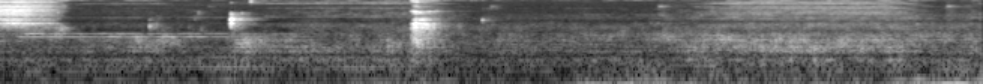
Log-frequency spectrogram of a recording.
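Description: Near silence, with a breath into a headset microphone at the start and two brief faint breath sounds about one and a half and three seconds in.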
